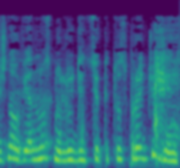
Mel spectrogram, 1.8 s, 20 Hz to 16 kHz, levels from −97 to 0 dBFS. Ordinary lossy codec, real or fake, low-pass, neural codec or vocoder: MP3, 48 kbps; real; 14.4 kHz; none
